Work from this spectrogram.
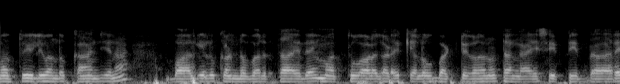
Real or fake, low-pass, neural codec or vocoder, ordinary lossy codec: fake; 5.4 kHz; codec, 24 kHz, 3 kbps, HILCodec; none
